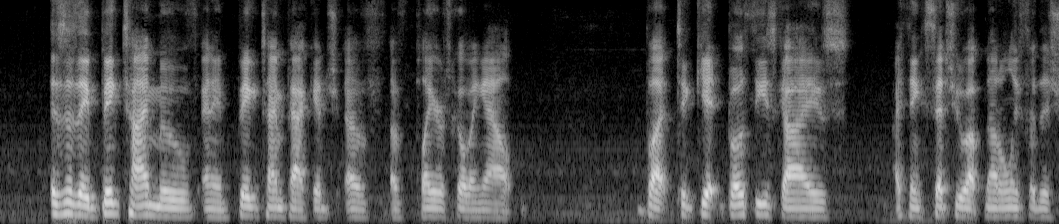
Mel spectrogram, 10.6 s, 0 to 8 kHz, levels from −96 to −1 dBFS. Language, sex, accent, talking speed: English, male, American, 175 wpm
